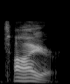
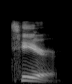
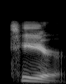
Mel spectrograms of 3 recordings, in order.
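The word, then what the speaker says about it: Tyre: is and it's spelled TI they all everybody pronounced it a tire but it's not Tire it is tier let me see if I can get bigger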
